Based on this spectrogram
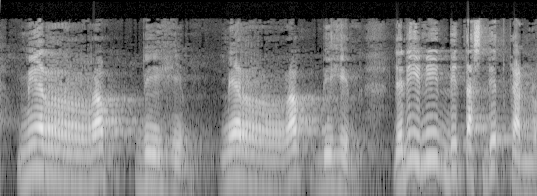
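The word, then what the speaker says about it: مِن رَّبِّهِمْ: Min rabbihim. Tadinya min rabbihim. Ketika kita gabung kata-kata ini, maka cara membacanya atau mengucapkannya adalah mir rabbihim.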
